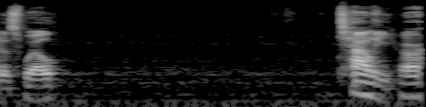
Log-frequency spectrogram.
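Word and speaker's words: Tallai: Tally.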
